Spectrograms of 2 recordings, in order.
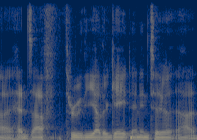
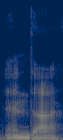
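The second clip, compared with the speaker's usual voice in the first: ordinary talk, nothing marked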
